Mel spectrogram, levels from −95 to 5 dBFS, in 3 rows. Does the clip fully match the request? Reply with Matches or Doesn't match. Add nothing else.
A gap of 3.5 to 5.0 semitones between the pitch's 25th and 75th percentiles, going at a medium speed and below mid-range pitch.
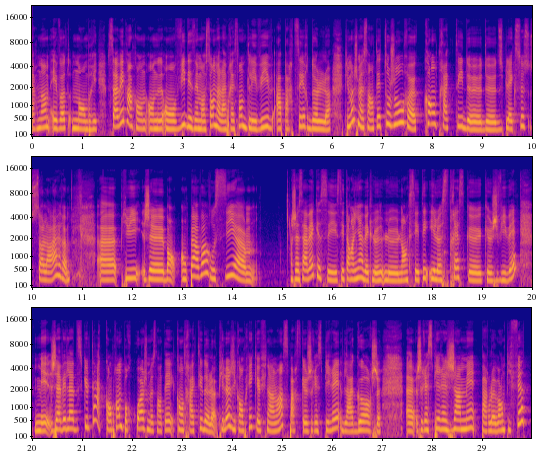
Doesn't match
